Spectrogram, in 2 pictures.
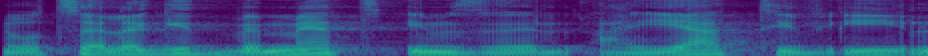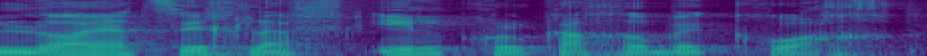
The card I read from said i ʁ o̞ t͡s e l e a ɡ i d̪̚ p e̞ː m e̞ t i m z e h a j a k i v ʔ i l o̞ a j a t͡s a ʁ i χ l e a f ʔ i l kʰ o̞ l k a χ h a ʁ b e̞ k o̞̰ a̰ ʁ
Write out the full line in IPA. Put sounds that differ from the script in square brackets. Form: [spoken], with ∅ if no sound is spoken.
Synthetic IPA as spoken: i ʁ o̞ t͡s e l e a ɡ i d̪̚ [b] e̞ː m e̞ t i m z e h a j a [t] i v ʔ i l o̞ a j a t͡s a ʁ i χ l e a f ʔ i l kʰ o̞ l k a χ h a ʁ b e̞ [kʰ] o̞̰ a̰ [χ]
